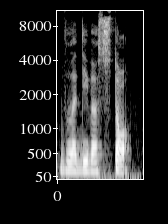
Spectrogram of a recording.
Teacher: with the stress on the last O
